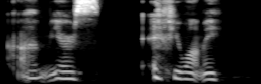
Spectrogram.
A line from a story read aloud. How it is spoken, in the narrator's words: he says, his voice rough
